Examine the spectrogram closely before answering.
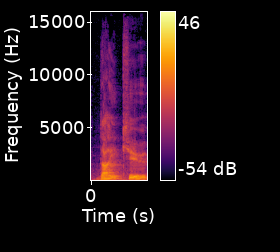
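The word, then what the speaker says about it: daikyū: Of course, when you put it in the in a compound, the same character for yumi is read Q. So when you say D meaning great, DQ, the the pronunciation will be Q.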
